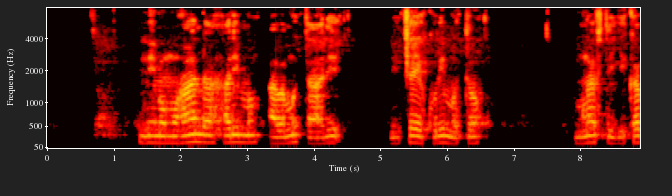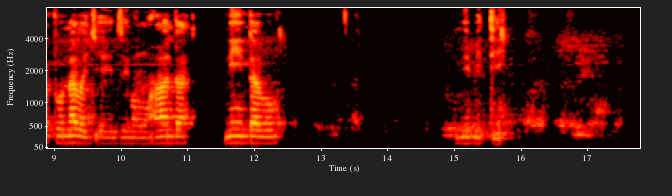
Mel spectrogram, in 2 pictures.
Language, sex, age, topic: Kinyarwanda, male, 25-35, government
